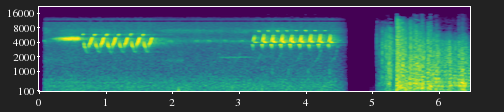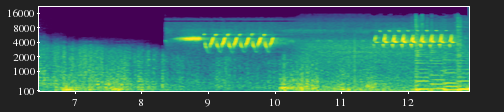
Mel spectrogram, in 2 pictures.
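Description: Bird trills, each a quick run of high up-and-down chirps, over a steady hiss. After a brief dead silence, thunder rumbles loudly for about three seconds, then the same trills come back twice. Music starts near the end.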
